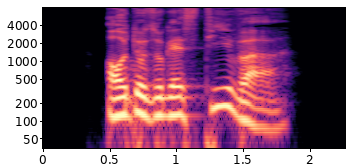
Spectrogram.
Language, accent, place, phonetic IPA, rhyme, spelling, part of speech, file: German, Germany, Berlin, [ˌaʊ̯tozʊɡɛsˈtiːvɐ], -iːvɐ, autosuggestiver, adjective, De-autosuggestiver.ogg
- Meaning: inflection of autosuggestiv: 1. strong/mixed nominative masculine singular 2. strong genitive/dative feminine singular 3. strong genitive plural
